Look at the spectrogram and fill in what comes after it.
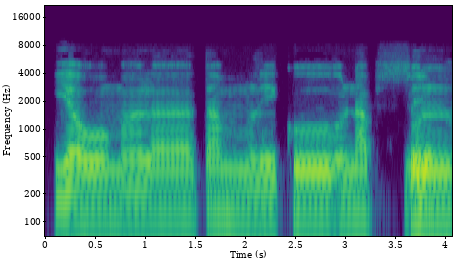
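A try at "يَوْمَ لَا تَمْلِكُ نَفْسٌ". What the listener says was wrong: Liku nafs, jangan suka, jangan masih dijeda-jeda ya. Kalau tak ada panjang, jangan dijeda.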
